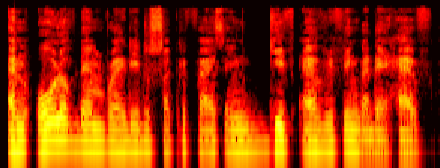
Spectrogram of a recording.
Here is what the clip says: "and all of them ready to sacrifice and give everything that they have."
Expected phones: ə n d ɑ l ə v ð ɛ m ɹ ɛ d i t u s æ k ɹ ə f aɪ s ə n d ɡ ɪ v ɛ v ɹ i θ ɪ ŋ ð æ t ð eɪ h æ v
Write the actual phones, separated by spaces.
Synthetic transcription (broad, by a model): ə n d ɑ l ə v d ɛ m ɹ ɛ d i t u s æ k ɹ ə f aɪ s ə n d ɡ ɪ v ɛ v ɹ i t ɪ ŋ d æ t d eɪ h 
